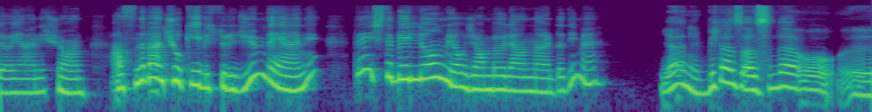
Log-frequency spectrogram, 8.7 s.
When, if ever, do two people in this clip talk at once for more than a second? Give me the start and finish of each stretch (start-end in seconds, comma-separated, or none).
none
